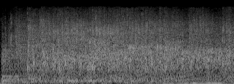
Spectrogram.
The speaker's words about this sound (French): À l'entrée de leurs collègues de l'opposition dans l'hémicycle, tonnerre d'applaudissements des députés de la majorité.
